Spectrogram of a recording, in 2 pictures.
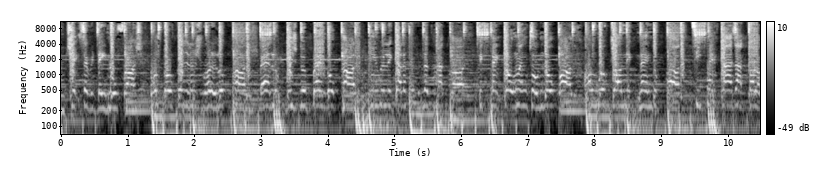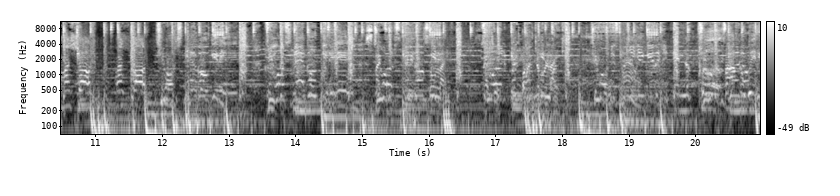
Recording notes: recorded at Robarts Arena in Sarasota FL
